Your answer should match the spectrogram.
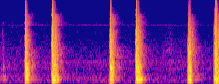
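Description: Empty plastic bleach jug struck as a hand drum in a baguala rhythm: five sharp strikes in pairs about half a second apart, with a longer gap between the pairs.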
